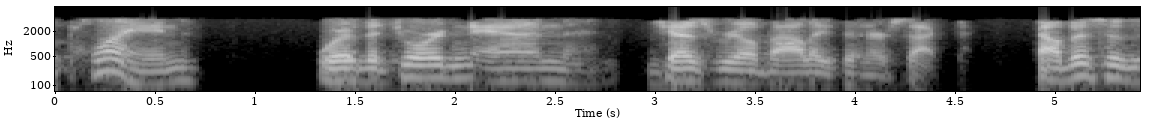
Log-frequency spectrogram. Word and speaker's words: Jezreel: It's spelled very similarly to Yisrael, but it's Yzrael, Jezreel, that we witness Deborah.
